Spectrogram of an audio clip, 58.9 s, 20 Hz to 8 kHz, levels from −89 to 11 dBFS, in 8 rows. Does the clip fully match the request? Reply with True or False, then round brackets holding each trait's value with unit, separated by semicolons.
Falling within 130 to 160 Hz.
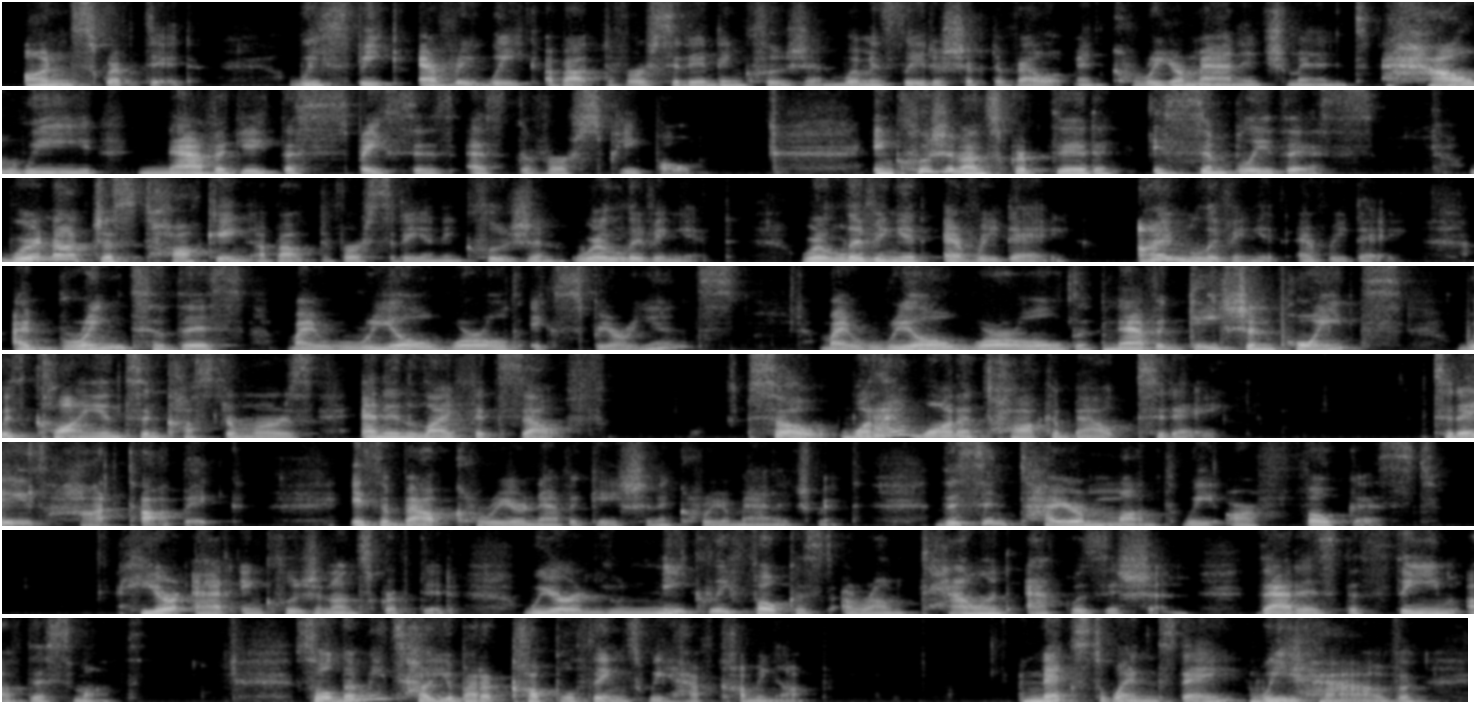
True (135 Hz)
